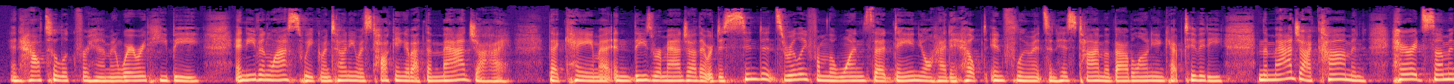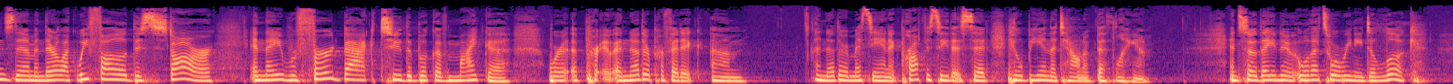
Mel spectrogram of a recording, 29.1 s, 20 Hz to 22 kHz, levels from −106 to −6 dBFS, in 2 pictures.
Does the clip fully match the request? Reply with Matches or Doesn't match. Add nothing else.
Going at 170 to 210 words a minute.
Matches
